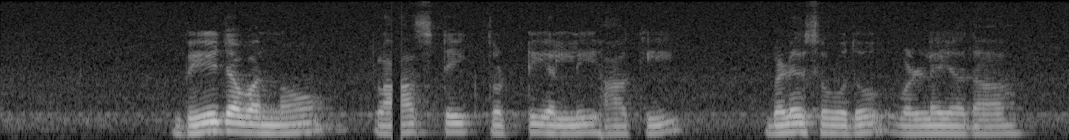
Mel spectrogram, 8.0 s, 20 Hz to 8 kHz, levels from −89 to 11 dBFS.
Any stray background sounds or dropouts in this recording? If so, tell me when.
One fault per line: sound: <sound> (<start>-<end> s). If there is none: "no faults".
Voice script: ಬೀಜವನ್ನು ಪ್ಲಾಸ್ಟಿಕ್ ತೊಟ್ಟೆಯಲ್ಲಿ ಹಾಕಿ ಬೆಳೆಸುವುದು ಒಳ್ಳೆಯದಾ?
sound: dropout (2.9-3.0 s)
